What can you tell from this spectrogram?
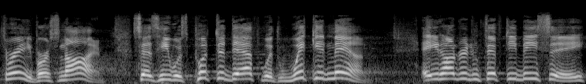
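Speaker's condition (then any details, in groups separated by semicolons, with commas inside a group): No condition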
